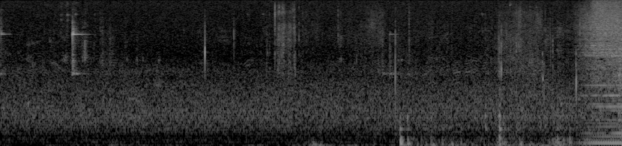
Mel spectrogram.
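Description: Near silence: faint outdoor ambience with a few faint knocks and clicks, more of them in the second half, and music starting to fade in at the very end.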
